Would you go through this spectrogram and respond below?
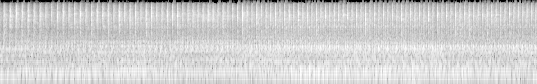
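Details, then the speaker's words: Home-built "Super Burnac Vulcan" model live steam engine on first steam test, methylated-spirit burner, regulator valve on exhaust, raised from cold: quick, even chuffs about four a second with a crisp hiss each beat; runs freely and steadily, normal running. "Very shortly after I filmed that clip, there was enough steam for the engine to run, so I'm going to stop talking and let you listen"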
